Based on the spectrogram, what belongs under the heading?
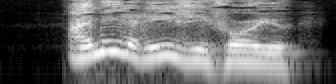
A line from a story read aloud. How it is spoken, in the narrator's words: Kate called, her tone bright and eager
